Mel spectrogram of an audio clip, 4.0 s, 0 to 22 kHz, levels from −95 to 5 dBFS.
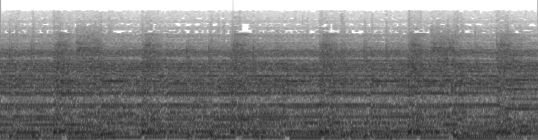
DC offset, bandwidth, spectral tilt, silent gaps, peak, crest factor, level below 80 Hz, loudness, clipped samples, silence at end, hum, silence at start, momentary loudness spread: under 0.1%; 15.5 kHz; -3.5 dB/octave; none; 0 dBFS; 12 dB; -30 dBFS; -11 LUFS; under 0.1%; 0 s; none; 0 s; 1 LU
